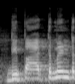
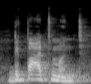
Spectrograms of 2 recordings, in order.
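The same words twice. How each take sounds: First: "डिपार्टमेंट" with a full, clear "ment" at the end; wrong pronunciation. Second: "डिपार्टमेंट" with a reduced "munt" ending; correct pronunciation. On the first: Teacher showing students how not to say it, wrong pronunciation. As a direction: say "डिपार्टमेंट" with the last vowel as a full e. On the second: Teacher modelling the word for students, correct pronunciation. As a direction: say "डिपार्टमेंट" with a schwa in the last syllable, falling. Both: Shown as a demonstration. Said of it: "नहीं होता है".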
